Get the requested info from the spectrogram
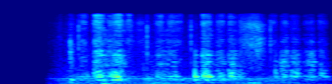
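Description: Pen scratching across paper in quick, irregular strokes, a handwriting sound effect that starts about a third of a second in.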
